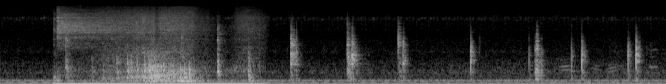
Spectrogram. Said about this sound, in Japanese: 次は101テレビ局前。101テレビ局前。ドアが開きます。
